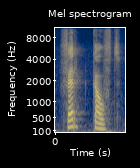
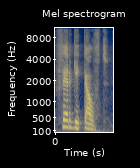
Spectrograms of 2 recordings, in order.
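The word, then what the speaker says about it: verkauft: Fercaft, no se dice fergft o beget, no, porque como no es separable el prefijo y el G no se puede meter y tampoco se puede meter adelante porque ya está ocupado este sitio, ya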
